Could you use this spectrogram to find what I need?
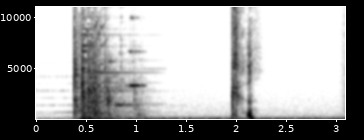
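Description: A metal grate rattled and then pushed so it swings open: a faint, noisy rattling burst lasting about half a second, a pause, then a second shorter burst as the grate gives way.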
